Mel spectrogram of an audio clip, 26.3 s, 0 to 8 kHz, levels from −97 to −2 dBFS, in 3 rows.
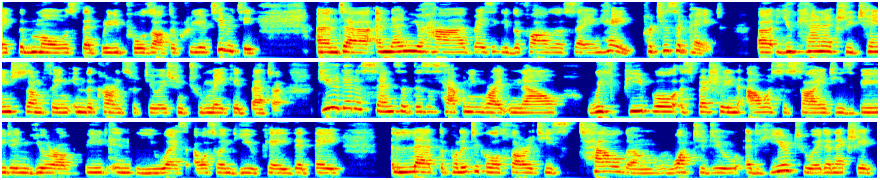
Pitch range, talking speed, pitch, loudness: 195-230 Hz, 185 wpm, 210 Hz, -15 LUFS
